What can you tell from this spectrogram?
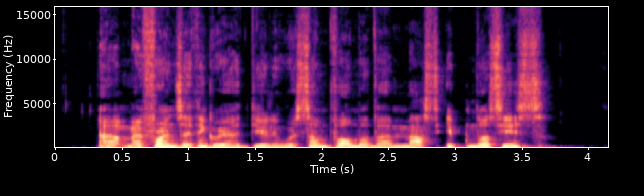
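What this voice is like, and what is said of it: Strange put-on accent. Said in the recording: “I was worried my accent would make that impenetrable. ... why are you talking so strange?”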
